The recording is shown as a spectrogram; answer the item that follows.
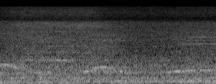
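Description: Robot arm's joint servo motors whining as the arm moves, in a few short whines that rise and fall in pitch as each joint speeds up and slows down, over a steady workshop hum.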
